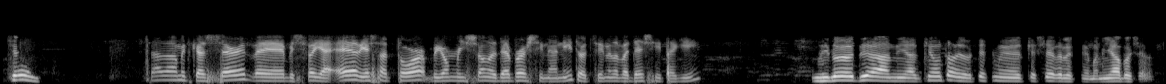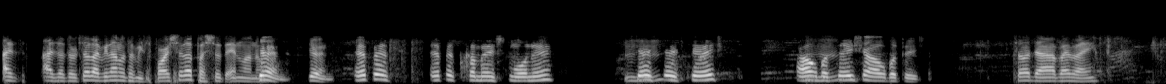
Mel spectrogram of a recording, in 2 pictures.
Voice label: call recording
